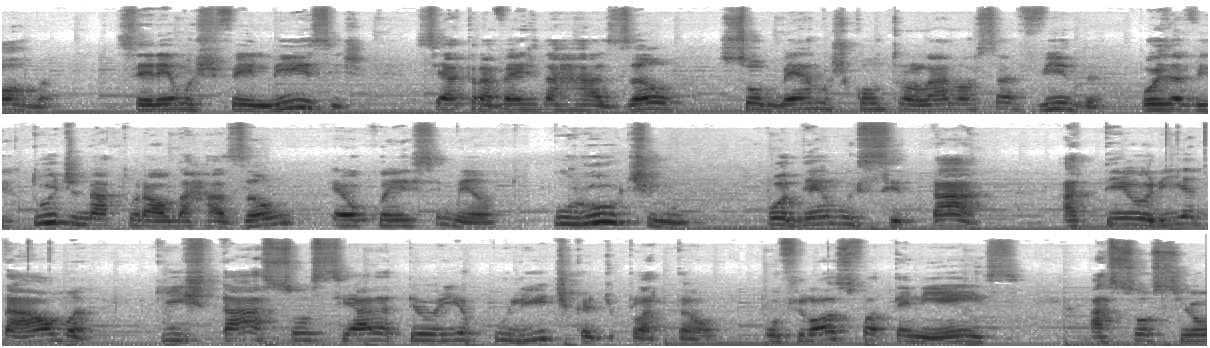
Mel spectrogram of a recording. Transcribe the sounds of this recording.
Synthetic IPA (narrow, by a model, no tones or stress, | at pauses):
ɔɾmɐ | seɾẽmʊsfelizɪʃ | sɪat̪ɾavɛzd̪ɐɦazɐ̃w̃ | sobɛɾmʊskõnt̪ɾolaɾnɔsɐvid̪ɐpojzɐviɾt̪ud͡ʒɪnat̪uɾawd̪ɐɦazɐ̃w̃ | ɛʊkõɲesimẽnt̪ʊ̥pʊɾuwt͡ʃimʊ | pod̪ẽmʊssit̪aɾ | ɐt̪eoɾiɐd̪ɐawmɐ | kɪːʃt̪aːsosiad̪ɐːt̪eoɾiɐpolit͡ʃi̥kɐd͡ʒɪplat̪ɐ̃w̃ʊfilɔzofʊat̪ẽniẽsɪ̥ | asosio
